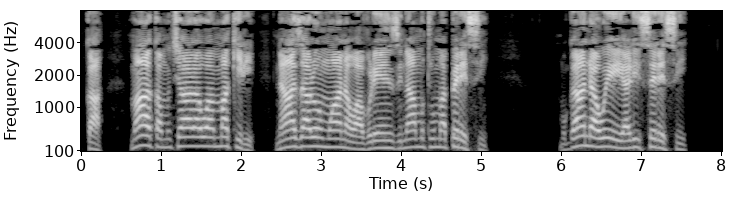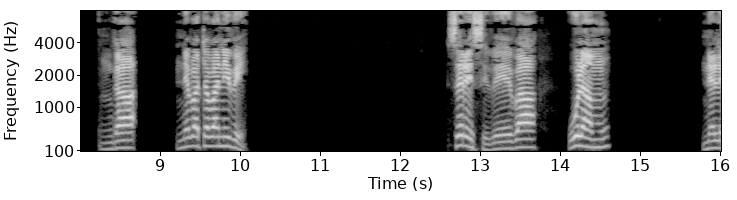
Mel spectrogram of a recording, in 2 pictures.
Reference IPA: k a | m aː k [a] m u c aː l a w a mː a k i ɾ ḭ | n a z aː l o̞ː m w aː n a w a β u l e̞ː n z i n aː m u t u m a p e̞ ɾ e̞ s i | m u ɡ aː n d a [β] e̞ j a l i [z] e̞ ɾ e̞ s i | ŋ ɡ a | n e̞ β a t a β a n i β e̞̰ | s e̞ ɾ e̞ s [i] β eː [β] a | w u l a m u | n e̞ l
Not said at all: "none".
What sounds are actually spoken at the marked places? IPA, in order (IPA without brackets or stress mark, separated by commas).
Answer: a, w, s, i, β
